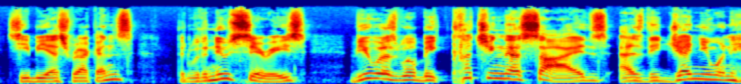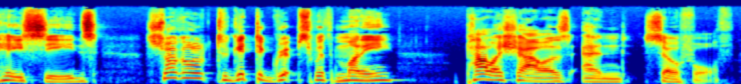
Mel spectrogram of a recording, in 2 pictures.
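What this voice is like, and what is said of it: Imperfect put-on British accent. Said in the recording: “I wish I could do a better British accent”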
